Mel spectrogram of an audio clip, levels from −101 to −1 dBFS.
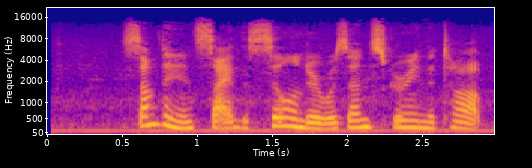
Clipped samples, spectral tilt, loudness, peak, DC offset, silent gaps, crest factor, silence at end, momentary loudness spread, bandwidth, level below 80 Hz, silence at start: under 0.1%; -4 dB/octave; -18 LUFS; -2 dBFS; under 0.1%; none; 18 dB; 0 s; 4 LU; 15 kHz; -58 dBFS; 0.05 s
